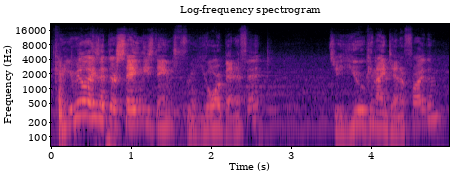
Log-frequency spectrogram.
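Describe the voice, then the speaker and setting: A game master improvises tabletop game narration in a high-ish, very animated voice at a moderate pace. His descriptions come piecemeal and conversational, full of "like," with music behind a roomy echo.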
